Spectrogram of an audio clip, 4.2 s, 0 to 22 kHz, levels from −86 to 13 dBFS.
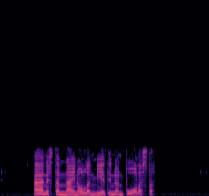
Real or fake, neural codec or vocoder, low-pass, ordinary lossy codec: real; none; 5.4 kHz; Opus, 24 kbps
